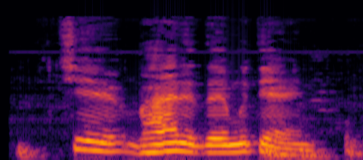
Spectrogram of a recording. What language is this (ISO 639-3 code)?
plk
